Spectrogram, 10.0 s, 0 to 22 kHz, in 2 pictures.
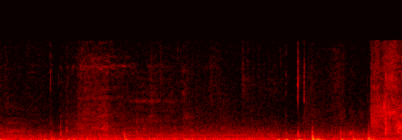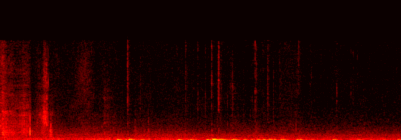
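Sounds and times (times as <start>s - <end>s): typing on laptop keyboard: 6.5s - 10.0s.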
